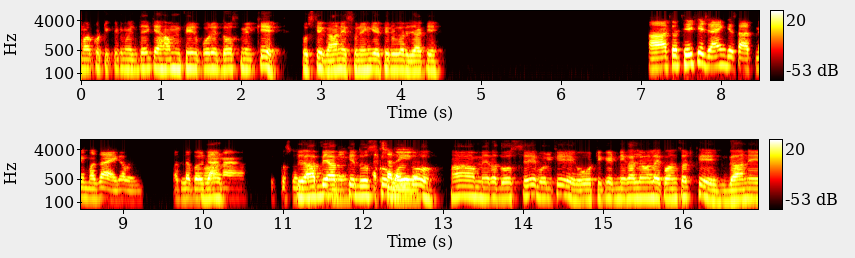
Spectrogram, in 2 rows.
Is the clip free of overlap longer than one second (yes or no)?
no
